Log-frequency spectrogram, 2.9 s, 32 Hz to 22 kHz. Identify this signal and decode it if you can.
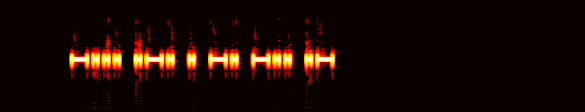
Morse code, heard as a keyed tone, about 46 wpm, 700 Hz. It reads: BRENDA
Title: USA Common Names - 45wpm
